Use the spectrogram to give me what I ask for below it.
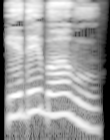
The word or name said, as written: ಎದೆಭಾವ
